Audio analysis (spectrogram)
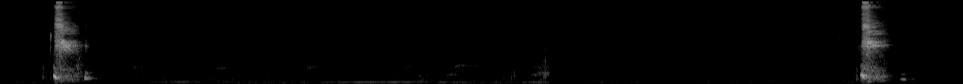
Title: spray sneezes caused by dust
